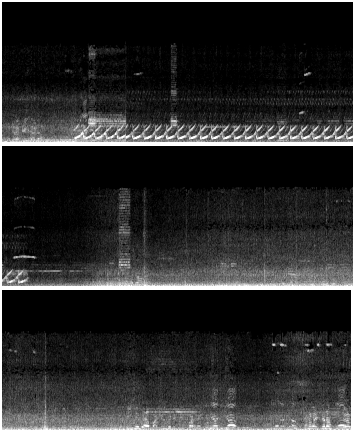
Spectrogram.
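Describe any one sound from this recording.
Traffic rumbles steadily in the background.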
